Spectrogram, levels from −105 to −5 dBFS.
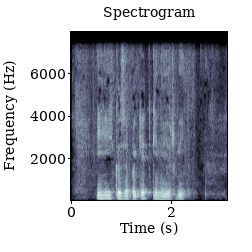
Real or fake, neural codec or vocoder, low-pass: fake; vocoder, 24 kHz, 100 mel bands, Vocos; 7.2 kHz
